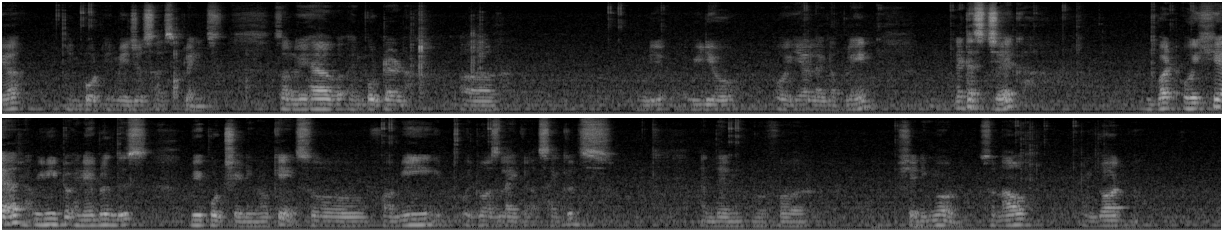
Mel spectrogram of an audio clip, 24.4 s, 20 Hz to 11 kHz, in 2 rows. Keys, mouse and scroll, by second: 0.8 click, 6.7 middle click, 8.5-8.9 scroll up 3, 8.9 middle click, 9.9-10.2 scroll up 1, 10.4 shift+middle click, 11.1 scroll up 1, 11.9 shift+middle click, 15.3-16.2 scroll up 3, 16.2 click, 17.1 click.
